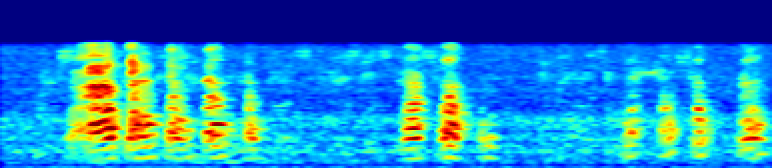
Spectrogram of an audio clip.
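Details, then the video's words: A chatty female macaw runs through quick clusters of short, speech-like syllables in three groups, some pulses rising and falling in pitch, with brief gaps between groups. "talking macaw"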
